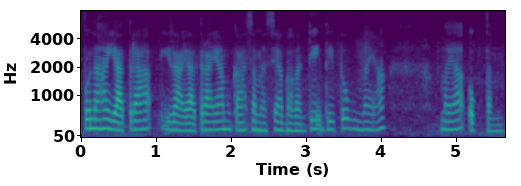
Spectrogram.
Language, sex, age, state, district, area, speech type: Sanskrit, female, 18-30, Maharashtra, Thane, urban, spontaneous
